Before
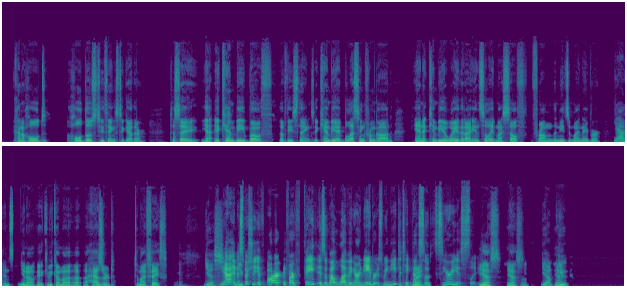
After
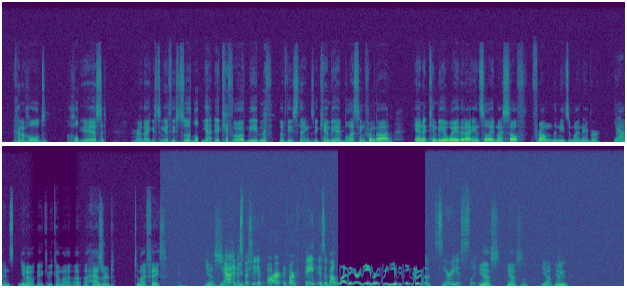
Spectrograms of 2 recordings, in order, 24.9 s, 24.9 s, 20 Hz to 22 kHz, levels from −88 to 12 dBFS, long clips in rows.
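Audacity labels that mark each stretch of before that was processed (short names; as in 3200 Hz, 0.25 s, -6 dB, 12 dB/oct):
1.520000	3.920000	reverse
4.520000	5.280000	reverse
7.330000	10.920000	bell 510 Hz +14.5 dB 1.2 oct
12.970000	14.040000	dip -8.5 dB, fades 0.13 s
15.630000	15.630000	noise floor step -64 dB -47 dB
19.180000	20.930000	sine-wave speech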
